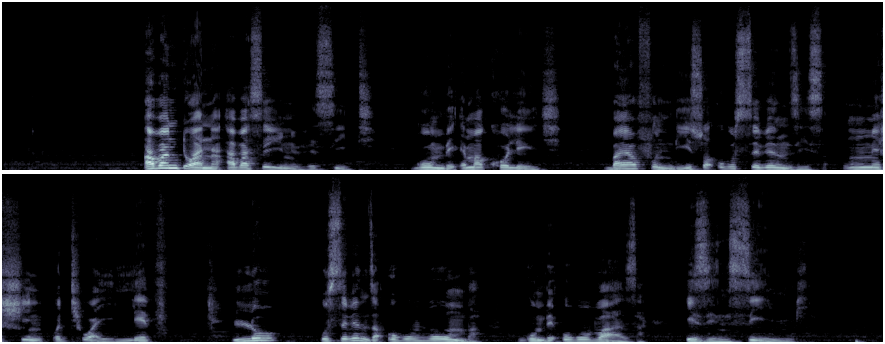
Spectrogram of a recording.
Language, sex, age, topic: North Ndebele, male, 18-24, education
